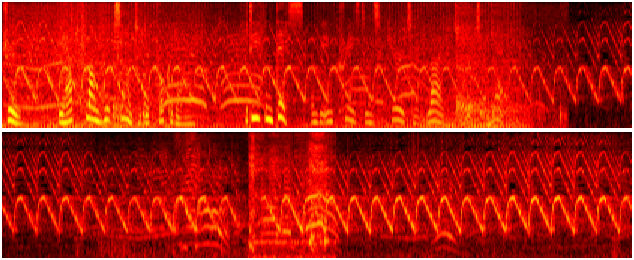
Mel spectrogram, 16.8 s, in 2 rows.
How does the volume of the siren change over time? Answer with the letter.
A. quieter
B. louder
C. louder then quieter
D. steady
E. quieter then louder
E.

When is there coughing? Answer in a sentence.
The coughing can be heard from 1.4 to 2.0 s, from 6.0 to 7.5 s and from 11.7 to 12.9 s.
